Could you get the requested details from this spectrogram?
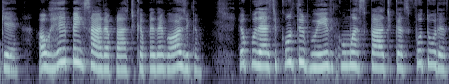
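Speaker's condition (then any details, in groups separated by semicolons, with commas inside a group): Amyotrophic lateral sclerosis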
